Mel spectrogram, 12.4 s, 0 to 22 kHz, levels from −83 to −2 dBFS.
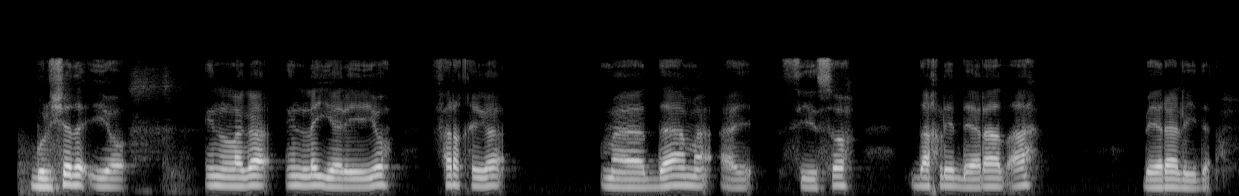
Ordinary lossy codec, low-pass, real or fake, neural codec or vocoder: none; 7.2 kHz; real; none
